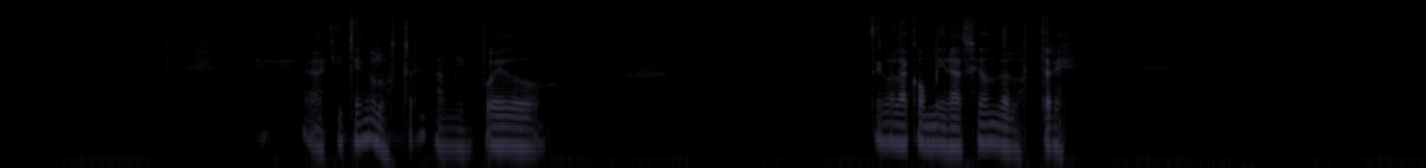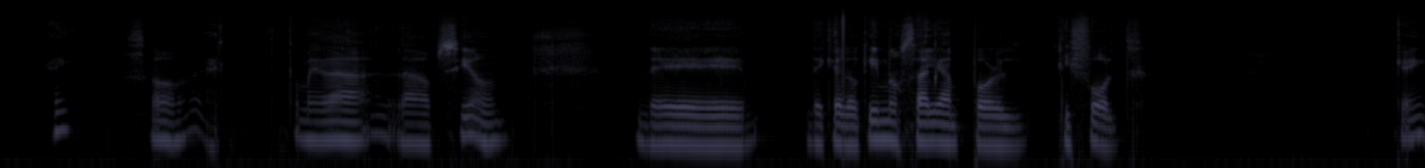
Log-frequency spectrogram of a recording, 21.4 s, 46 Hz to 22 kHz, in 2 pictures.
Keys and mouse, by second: 0.1 click, 2.8 click, 5.5 click, 7.3 click, 14.1-17.2 drag.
